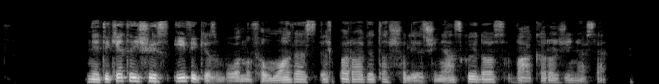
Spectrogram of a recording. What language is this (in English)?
Lithuanian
